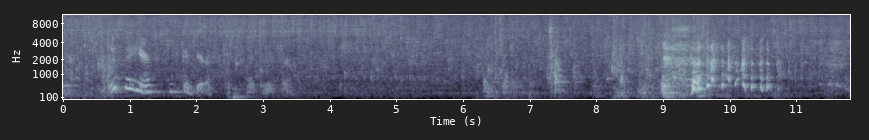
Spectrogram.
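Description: Small claws scrabble and patter on a hard, slick tub surface.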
